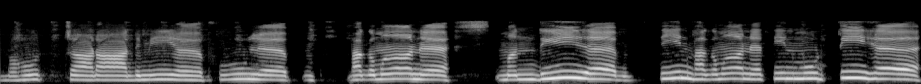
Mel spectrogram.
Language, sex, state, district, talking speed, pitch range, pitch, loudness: Hindi, male, Bihar, Araria, 105 wpm, 210-255 Hz, 225 Hz, -13 LUFS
